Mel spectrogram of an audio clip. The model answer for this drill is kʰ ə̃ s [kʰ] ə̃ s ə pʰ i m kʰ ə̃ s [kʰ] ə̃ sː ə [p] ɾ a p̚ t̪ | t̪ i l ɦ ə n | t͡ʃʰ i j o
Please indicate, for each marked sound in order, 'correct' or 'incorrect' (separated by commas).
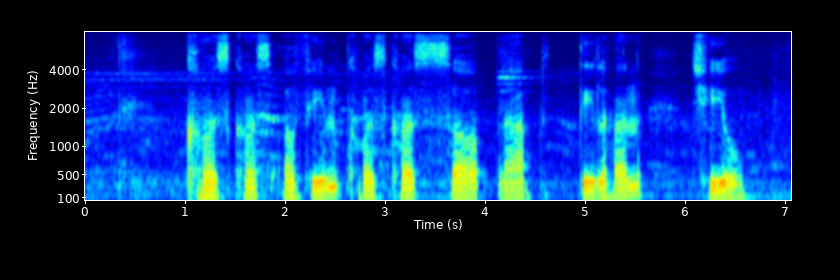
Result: correct, correct, correct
